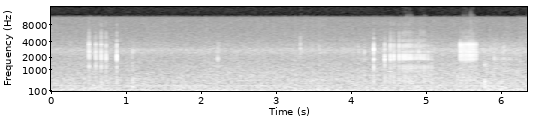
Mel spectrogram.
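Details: Bald eagle fussing at the nest, 10 February 2016, with a well-fed eaglet sleeping nearby. A rapid series of clipped piping notes opens, then another staccato run and a brief harsh burst, over low background hum.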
